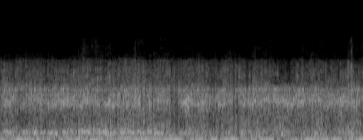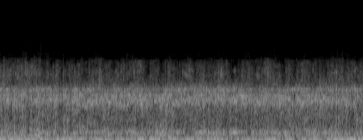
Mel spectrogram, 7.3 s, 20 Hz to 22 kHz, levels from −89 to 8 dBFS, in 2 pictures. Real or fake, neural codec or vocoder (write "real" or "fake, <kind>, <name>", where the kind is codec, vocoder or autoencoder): fake, codec, HILCodec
